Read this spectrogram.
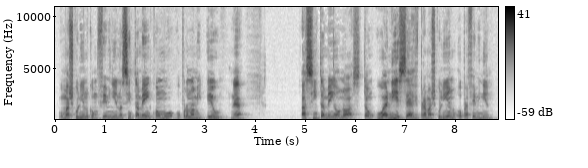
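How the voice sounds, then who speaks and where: A man teaching a recorded Hebrew lesson, speaking slowly, repeating words for the student to echo and asking the student questions. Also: on the high side, a little mellow.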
